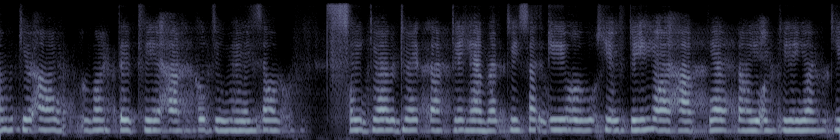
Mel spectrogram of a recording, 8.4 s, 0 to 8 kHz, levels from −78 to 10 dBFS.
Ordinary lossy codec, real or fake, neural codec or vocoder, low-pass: none; fake; codec, 16 kHz, 0.5 kbps, FreqCodec, smaller model; 7.2 kHz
